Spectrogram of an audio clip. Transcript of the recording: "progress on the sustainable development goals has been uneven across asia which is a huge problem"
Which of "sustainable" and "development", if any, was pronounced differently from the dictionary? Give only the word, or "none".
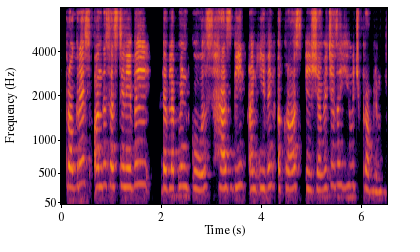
none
